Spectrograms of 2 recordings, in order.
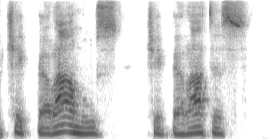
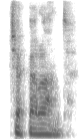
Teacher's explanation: So the accent is cheperam, cheperas, cheperat, and cheperant. When we get to the eramus and the eratus, then this vowel is long. That is the second to the end, and the accent shifts to cheperamus, cheperatus versus cheperant.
